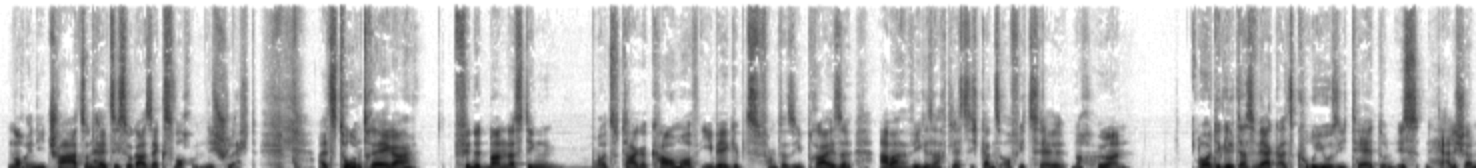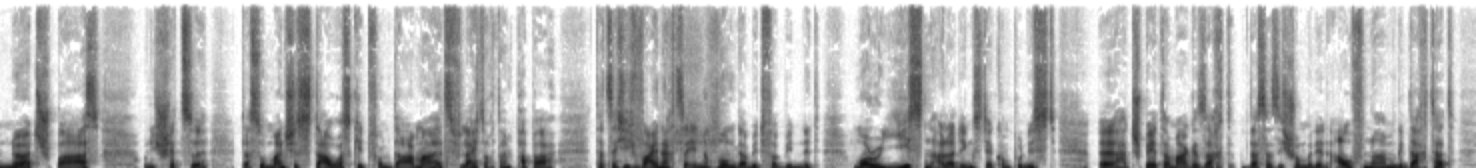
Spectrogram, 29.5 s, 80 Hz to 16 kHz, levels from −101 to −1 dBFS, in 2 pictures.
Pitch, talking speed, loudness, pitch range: 145 Hz, 165 wpm, -19 LUFS, 130-180 Hz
